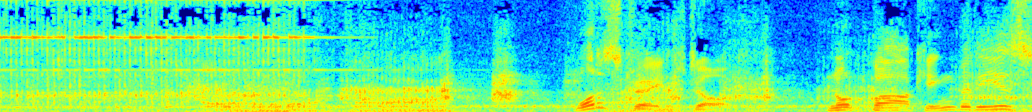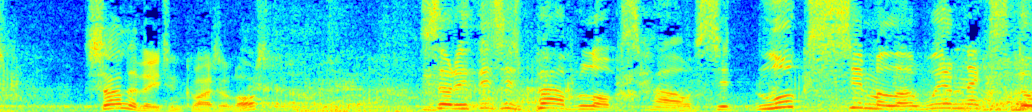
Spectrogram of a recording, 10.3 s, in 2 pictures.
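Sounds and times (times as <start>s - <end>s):
doorbell ringing: 0.0s - 2.0s
speech: 2.9s - 10.3s.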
